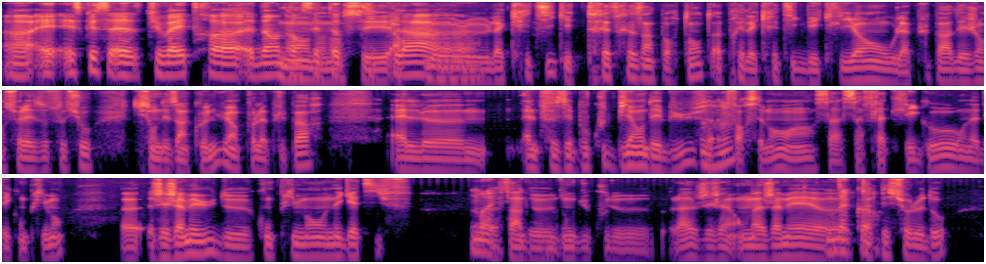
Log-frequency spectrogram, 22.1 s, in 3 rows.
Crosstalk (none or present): present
